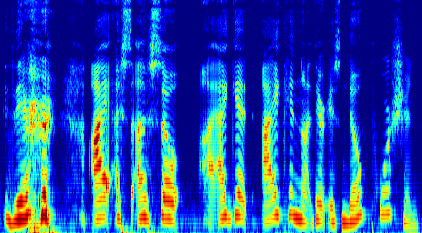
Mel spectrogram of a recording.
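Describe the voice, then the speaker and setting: A woman's voice: fairly high pitch, lively intonation, slow, a bit bright. Candid woman chatting on a podcast. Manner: candid, informal, swearing, emphatic. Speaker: podcast host and workshop teacher. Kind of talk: casual workshop chat and personal storytelling.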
